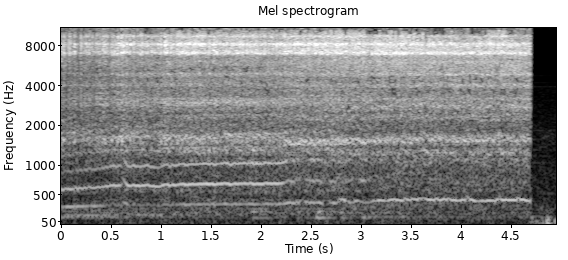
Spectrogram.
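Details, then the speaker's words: Whirlpool-style top-loader washer filling: a loud, steady high squeal over rushing water; a failing cold water inlet valve is suspected, and the fix is to replace the valve. "if your machine is squealing and when you when you turn it on regular and you push the button and when the water starts to go in there it just squeals"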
